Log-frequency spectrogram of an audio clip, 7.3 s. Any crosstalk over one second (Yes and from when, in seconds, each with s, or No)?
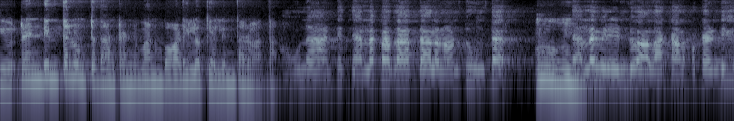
No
